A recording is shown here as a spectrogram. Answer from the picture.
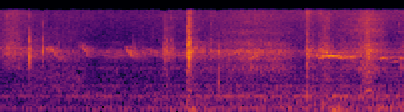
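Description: Quiet handling of cardboard LP record sleeves: a faint rustle and a few light taps as a sleeve is set down against a shelf, over a faint steady room hum.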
